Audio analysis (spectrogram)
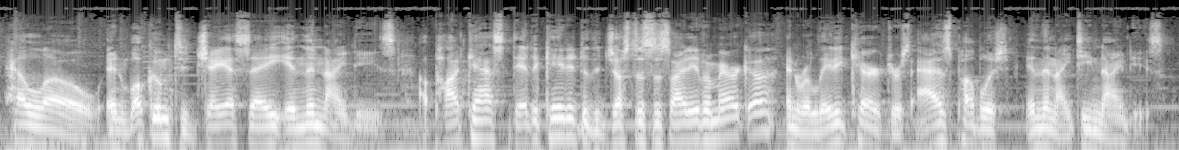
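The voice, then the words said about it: Congested, head-cold voice. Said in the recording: “if my voice sounds like this, it means I either have a really bad head cold, or I've finally reached puberty.”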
